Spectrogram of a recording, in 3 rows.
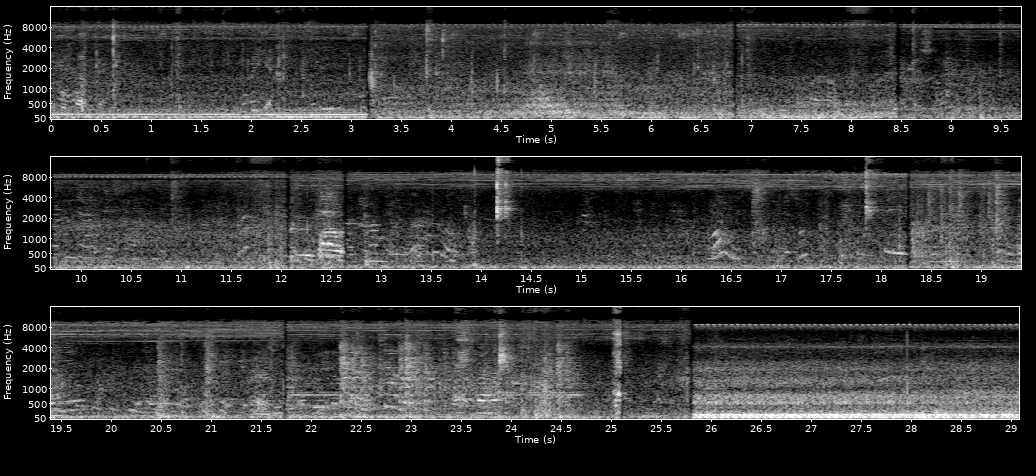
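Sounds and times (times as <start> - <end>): passing train rumble: 0.0 - 3.2, 25.8 - 29.0
faint voices: 15.1 - 25.8
steady low rumble: 25.8 - 29.0.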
